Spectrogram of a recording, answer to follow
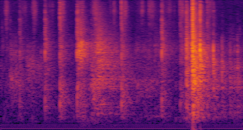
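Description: Foosball table in play: quick, irregular clacks of the ball against the plastic players and rods, ending in one hard, loud strike just before the end.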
